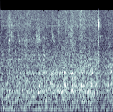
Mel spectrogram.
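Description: Steady city street background noise, a low rumble of traffic with no distinct events.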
